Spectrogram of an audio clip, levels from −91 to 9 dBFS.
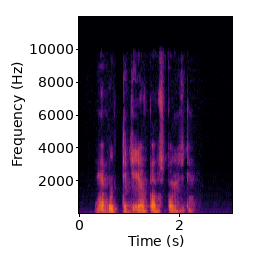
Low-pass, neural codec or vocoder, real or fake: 9.9 kHz; autoencoder, 22.05 kHz, a latent of 192 numbers a frame, VITS, trained on one speaker; fake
